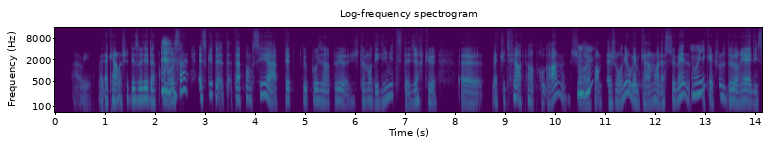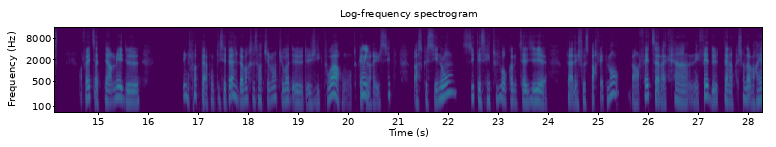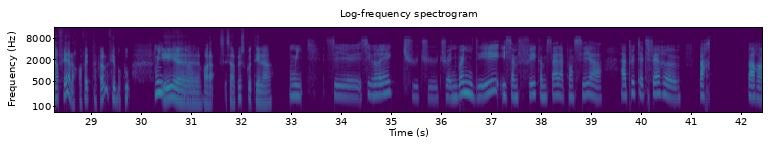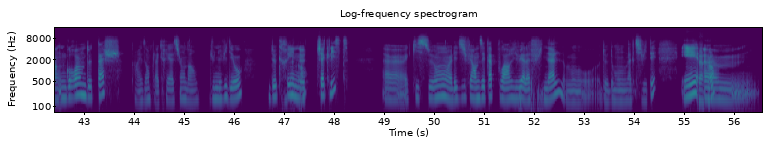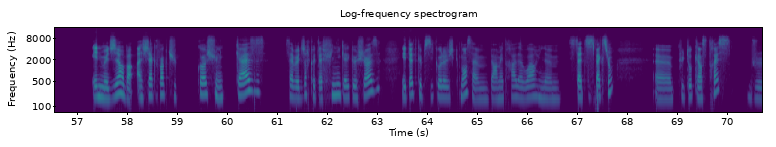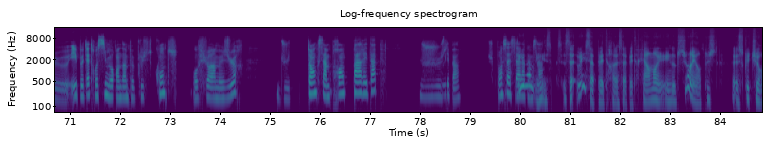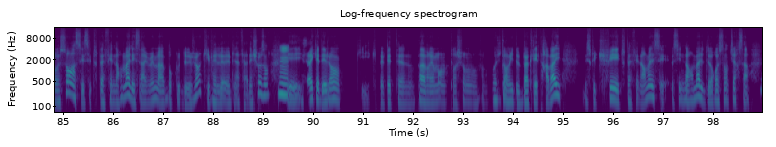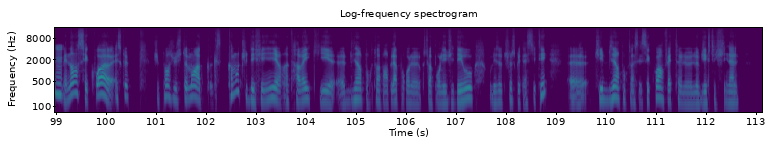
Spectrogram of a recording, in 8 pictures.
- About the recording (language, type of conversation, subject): French, advice, Comment le perfectionnisme bloque-t-il l’avancement de tes objectifs ?
- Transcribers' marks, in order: chuckle; tapping; stressed: "bien"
